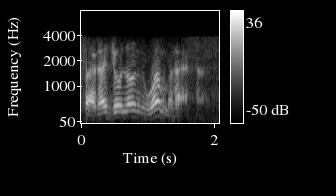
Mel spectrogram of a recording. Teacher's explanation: بعد الواو نتلفظ مباشرة بالميم، وام لا نقول وامرأتان.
